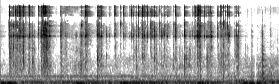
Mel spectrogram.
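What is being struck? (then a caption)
Hard plastic muscle roller stick. Fingernails tap and scratch quickly along the red rollers of a segmented hard plastic muscle roller stick with black foam handles. The result is a dense run of sharp, bright clicks and scratchy rasps with a faint high ring, over a low rumble underneath.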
